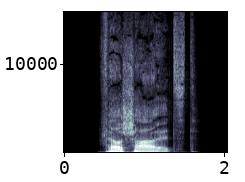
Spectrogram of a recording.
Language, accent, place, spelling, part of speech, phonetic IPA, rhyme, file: German, Germany, Berlin, verschalst, verb, [fɛɐ̯ˈʃaːlst], -aːlst, De-verschalst.ogg
- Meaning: second-person singular present of verschalen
